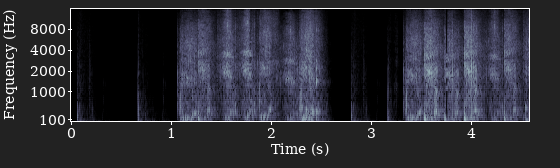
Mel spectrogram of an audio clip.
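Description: Quick crunchy chewing sounds repeat in bursts.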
